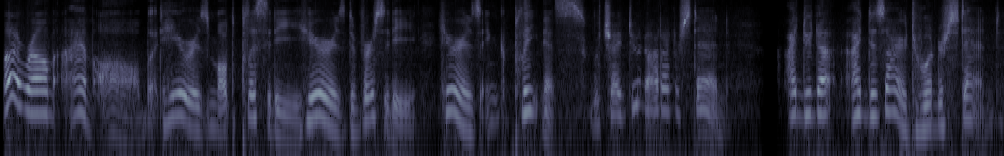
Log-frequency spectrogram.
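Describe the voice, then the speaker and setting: A man voicing an all-powerful being from beyond, solemn and curious, speaking in halting declarations as in a comic-book reading. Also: sits high, wildly swooping pitch, gravelly, bright, forceful tone, exaggerated voice, rough recording.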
